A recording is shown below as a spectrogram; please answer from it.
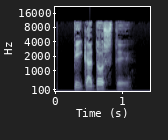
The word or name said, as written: picatoste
